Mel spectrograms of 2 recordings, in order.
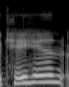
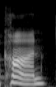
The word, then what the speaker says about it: Kahan: His name, I thought originally it was like Noah Kahan or like Kahan, but it's actually pronounced Noah Kahn.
